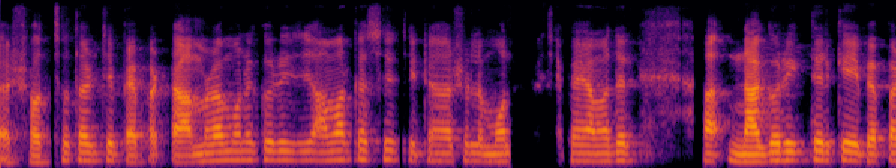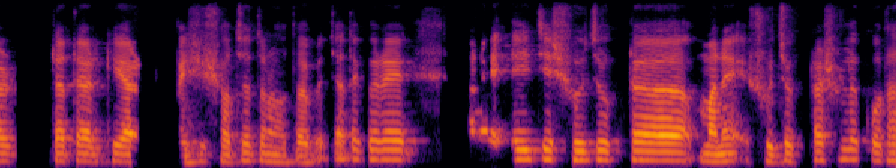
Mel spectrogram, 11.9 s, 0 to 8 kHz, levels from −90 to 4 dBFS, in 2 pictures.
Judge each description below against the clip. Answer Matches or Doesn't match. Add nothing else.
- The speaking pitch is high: Doesn't match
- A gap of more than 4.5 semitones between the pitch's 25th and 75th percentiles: Doesn't match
